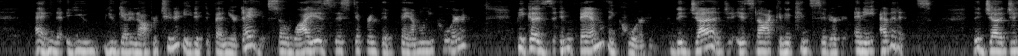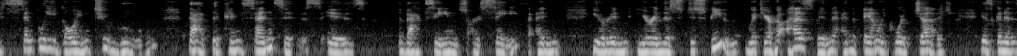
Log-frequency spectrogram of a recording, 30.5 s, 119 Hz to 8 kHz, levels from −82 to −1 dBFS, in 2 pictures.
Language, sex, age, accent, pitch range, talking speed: English, female, 50-69, American, 155-180 Hz, 125 wpm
